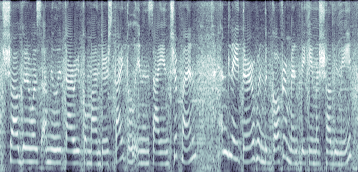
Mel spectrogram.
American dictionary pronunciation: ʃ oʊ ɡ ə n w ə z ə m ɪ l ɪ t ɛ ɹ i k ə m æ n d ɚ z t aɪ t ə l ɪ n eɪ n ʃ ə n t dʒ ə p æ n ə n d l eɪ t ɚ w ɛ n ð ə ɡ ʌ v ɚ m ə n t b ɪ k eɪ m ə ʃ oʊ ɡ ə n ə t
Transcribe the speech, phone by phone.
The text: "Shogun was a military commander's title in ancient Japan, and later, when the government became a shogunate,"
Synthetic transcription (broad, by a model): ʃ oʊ ɡ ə n w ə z ə m ɪ l ɪ t ɛ ɹ i k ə m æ n d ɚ s t aɪ t ə l ɪ n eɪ n s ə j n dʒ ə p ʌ n ə n d l eɪ t ɚ w ɛ n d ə ɡ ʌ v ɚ m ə n t b ɪ k eɪ m ə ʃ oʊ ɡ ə n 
